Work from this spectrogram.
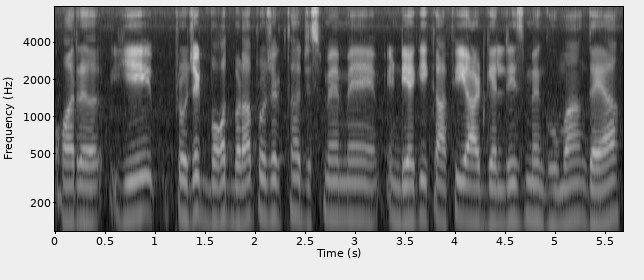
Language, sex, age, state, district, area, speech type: Urdu, male, 18-30, Uttar Pradesh, Aligarh, urban, spontaneous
